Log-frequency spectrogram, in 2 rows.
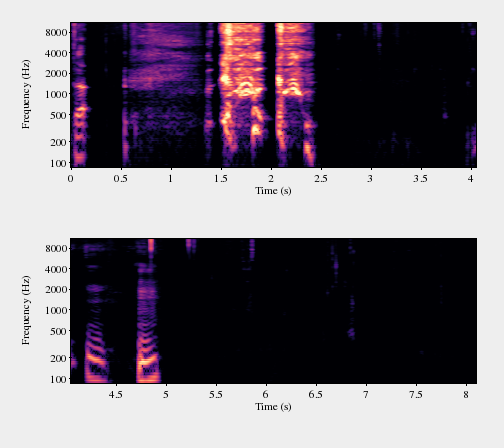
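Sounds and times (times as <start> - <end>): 
speech: 0.0 - 2.5, 4.2 - 5.0
harsh throat clearing: 1.4 - 2.5
hoarse cough: 1.4 - 2.5.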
